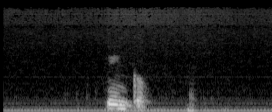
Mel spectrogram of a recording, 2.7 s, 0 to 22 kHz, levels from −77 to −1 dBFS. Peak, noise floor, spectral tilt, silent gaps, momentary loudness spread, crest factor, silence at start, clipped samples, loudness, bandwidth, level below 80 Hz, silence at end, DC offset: -6 dBFS; -40 dBFS; -7.5 dB/octave; none; 22 LU; 20 dB; 0.05 s; under 0.1%; -24 LUFS; 17 kHz; -38 dBFS; 0 s; under 0.1%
